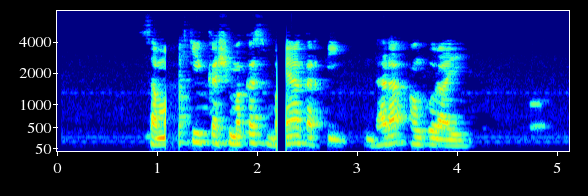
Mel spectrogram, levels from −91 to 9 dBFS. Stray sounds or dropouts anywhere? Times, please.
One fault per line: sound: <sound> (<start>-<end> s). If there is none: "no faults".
sound: dropout (1.1-1.2 s)
sound: dropout (2.2-2.3 s)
